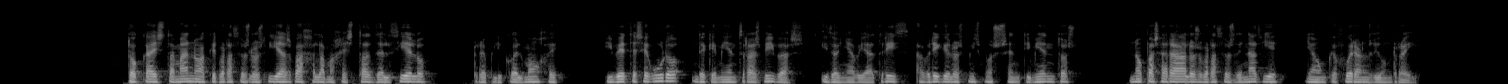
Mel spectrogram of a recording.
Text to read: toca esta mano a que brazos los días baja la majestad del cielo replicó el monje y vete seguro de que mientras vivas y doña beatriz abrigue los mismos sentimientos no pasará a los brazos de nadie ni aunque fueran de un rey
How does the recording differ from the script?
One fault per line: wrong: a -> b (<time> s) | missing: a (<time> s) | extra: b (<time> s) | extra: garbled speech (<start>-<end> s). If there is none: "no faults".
no faults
